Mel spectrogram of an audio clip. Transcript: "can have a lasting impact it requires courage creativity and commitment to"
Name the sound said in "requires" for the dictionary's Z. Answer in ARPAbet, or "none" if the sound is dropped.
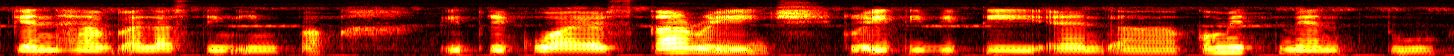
S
